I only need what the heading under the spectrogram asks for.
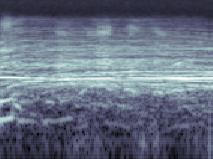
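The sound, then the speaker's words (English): Single ladies in a club crowd scream and cheer in one sustained, high-pitched roar of many voices, holding steady and loud for nearly two seconds with no break. “Single ladies, can y'all scream for me?”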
